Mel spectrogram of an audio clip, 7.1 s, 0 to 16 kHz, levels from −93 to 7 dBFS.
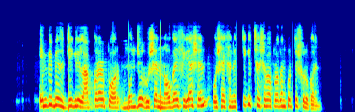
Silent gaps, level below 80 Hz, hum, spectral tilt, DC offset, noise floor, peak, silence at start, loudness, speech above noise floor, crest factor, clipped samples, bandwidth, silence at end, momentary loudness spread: none; -48 dBFS; none; -7 dB/octave; under 0.1%; -59 dBFS; -2 dBFS; 0.8 s; -13 LUFS; 47 dB; 12 dB; under 0.1%; 7 kHz; 0.7 s; 5 LU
